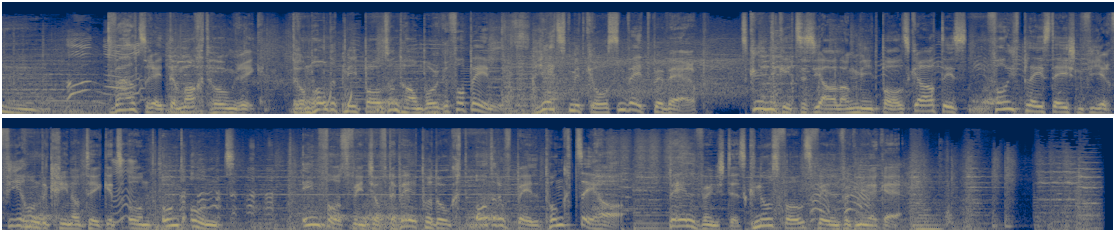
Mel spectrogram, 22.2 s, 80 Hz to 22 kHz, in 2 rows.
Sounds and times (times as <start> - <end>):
Music: 0.0 - 22.2
Speech: 0.7 - 13.5, 14.1 - 20.2.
